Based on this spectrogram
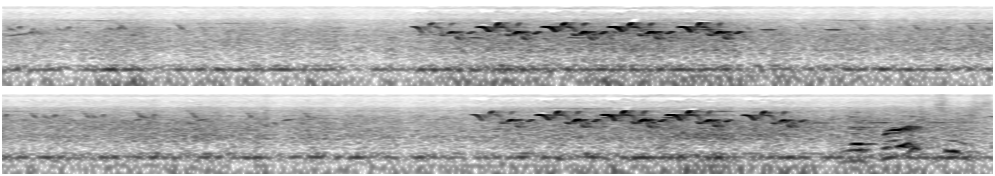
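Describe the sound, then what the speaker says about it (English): Faint bird chirps come in two brief bursts of quick twittering over a steady low hum and background murmur. "Yeah, the birds are singing wonderfully."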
